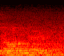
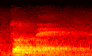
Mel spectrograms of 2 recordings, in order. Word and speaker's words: dönme: Is there any thought within the Dome community that Mustafa Kemal was born?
